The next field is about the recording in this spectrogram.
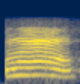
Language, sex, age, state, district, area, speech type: Bengali, female, 45-60, West Bengal, Darjeeling, rural, conversation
